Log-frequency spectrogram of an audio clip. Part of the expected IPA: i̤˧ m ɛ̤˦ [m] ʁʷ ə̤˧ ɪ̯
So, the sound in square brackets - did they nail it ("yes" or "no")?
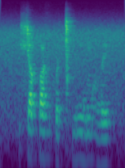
yes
